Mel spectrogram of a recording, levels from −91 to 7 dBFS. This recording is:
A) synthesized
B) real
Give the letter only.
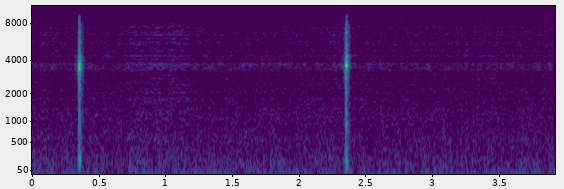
A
